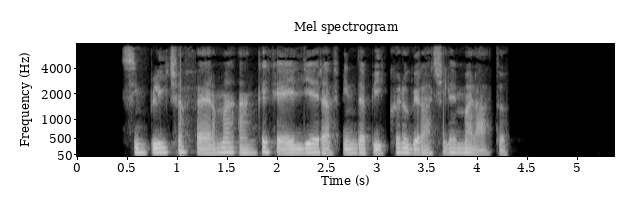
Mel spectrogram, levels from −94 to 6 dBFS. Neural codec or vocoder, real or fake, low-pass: none; real; 7.2 kHz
